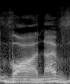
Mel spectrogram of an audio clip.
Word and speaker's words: Vaughn: I have Vaughn. Vaughn. But not spelled like Shawn, but with a V. Okay. Yeah, so not like VAUGH. It's like VHAWN. Vaughn. Just after me.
